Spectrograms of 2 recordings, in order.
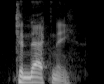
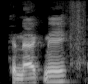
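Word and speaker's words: Konecny: Was it, I don't know how to say his name, Travis Konechny? What's his name? – Konechny. – Konechny.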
